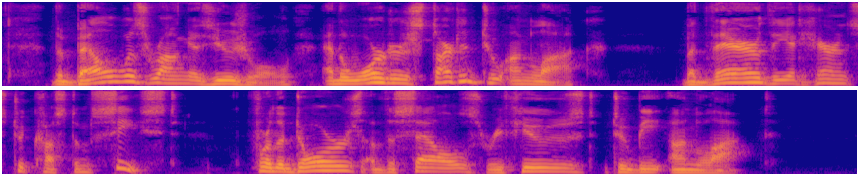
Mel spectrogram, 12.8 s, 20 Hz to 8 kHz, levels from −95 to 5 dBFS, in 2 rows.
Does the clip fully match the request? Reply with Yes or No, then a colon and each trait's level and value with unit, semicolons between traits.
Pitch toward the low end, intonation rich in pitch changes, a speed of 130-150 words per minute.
Yes: low, 125 Hz; wide, 7.0 semitones; slow, 135 wpm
